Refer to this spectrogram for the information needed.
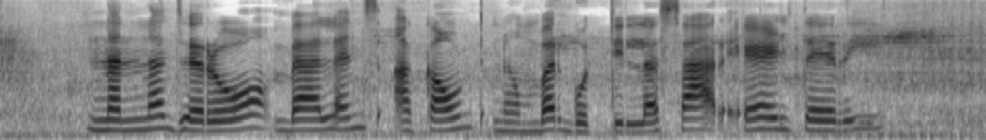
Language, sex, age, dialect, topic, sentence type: Kannada, female, 18-24, Dharwad Kannada, banking, question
